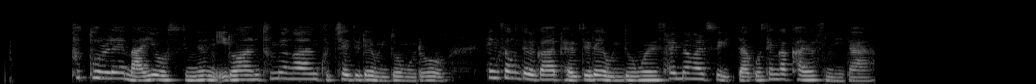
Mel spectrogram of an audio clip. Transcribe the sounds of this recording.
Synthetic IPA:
pʰutʰoɭːe̞maios͈ɯnɯniɾʌɦantʰumjʌŋɦankut͡ɕʰe̞dɯɾe̞undoŋɯɾo | he̞ŋsʰʌŋdɯɭɡwapjʌɭdɯɾe̞undoŋɯɭsʰʌɭmjʌŋɦaɭs͈uit̚t͈aɡosʰe̞ŋɡakʰajʌs͈ɯmɲida

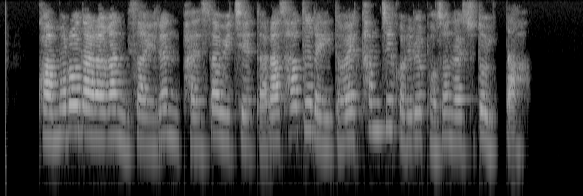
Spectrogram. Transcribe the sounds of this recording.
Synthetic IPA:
kwamɯɾonaɾaɡanmisʰaiɾɯnpaɭs͈aɥit͡ɕʰie̞t͈aɾasʰadɯɾe̞idʌe̞tʰamd͡ʑiɡʌɾiɾɯɭpʌsʰʌnɦaɭs͈udoit̚t͈a

